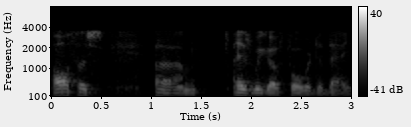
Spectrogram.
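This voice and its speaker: The speaker is a man with an American accent. His pace is moderate. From West Virginia, Huntington. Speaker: accountant and financial planner. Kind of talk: presentation on a conference call. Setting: conference call. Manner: halting with many fillers.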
